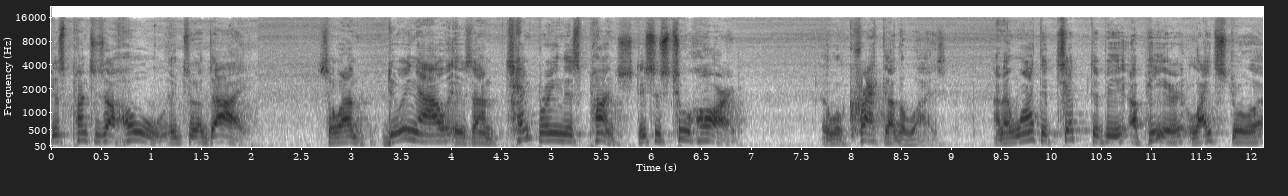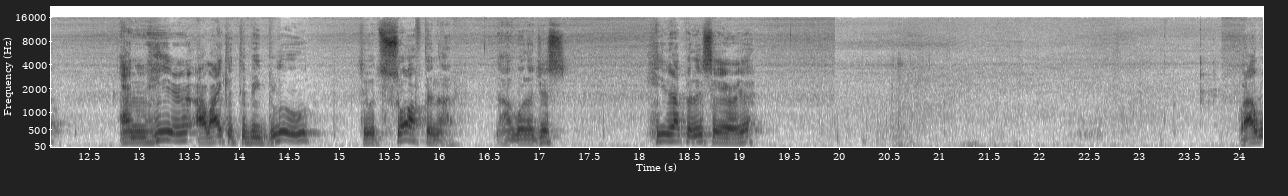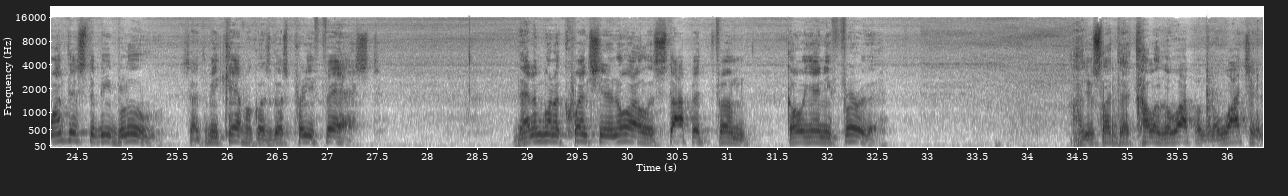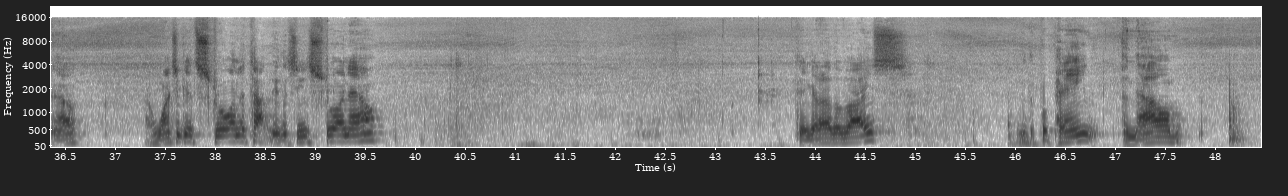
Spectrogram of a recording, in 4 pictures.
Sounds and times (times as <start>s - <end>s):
Speech: 0.0s - 2.1s, 2.7s - 7.0s, 7.7s - 17.3s, 18.1s - 19.3s, 24.0s - 27.6s, 28.8s - 32.6s, 34.4s - 36.7s, 37.3s - 39.7s, 43.8s - 45.0s, 46.0s - 47.8s.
